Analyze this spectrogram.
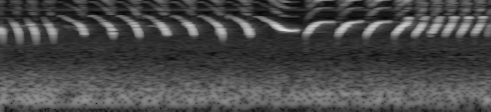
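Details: A Belgian canary practising song gives a steady string of sharp descending whistles, a longer swooping note midway, then quicker chirps toward the close.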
